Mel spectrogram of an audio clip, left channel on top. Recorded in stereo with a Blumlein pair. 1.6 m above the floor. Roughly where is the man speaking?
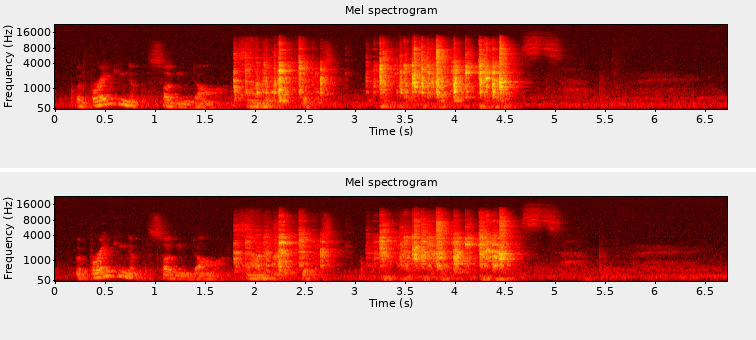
Ahead.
